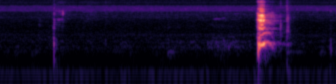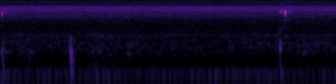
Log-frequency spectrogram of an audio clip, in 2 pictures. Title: Ducks on the Deck (cinematographer has hiccups)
